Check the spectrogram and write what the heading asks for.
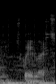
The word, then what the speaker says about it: Twi'lek: I'm going to start pronouncing it Twi'lek because the game does.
